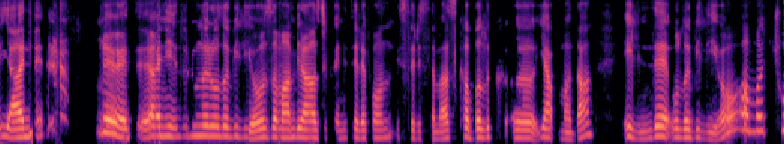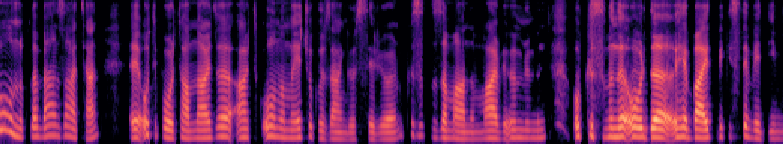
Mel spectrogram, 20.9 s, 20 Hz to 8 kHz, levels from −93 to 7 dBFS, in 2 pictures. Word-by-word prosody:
Yani, 180 +1 +3 1.0
evet, 195 -10 +5 0.2
hani 200 -2 0
durumlar 205 +1 -4
olabiliyor. 190 -5 -2
O 175 - +2
zaman 175 -1 0
birazcık 170 -2 0
hani 160 +1 -18
telefon 165 0 -6
ister 160 - -5
istemez 150 +1 -3
kabalık, 180 -1 -2 0.2
ııı, 165 -1 0
yapmadan 170 - -3 0.4
elinde 180 +2 -1
olabiliyor. 170 - -3
Ama 305 -1 -1
çoğunlukla 200 - -4
ben 210 +2 -4
zaten, 190 -2 -6 0.4
eee, 175 - +2
o 235 - 0
tip 205 -4 -21
ortamlarda 165 +3 -1
artık 175 0 -5
olmamaya 175 -3 -4
çok 185 -2 -13
özen 145 -2 -8
gösteriyorum. 140 +4 -7
Kısıtlı 205 -6 -5
zamanım 145 -4 -4
var 155 -1 +1
ve - - -8
ömrümün 165 +1 -10 0.3
o 200 - 0
kısmını 185 -3 +7
orada 180 -2 +7
heba 175 -2 +6
etmek 170 +2 -2
istemediğim 155 -6 -1
175 Hz, 120 wpm, -22 LUFS, 160-195 Hz, 1.0 s, kısmını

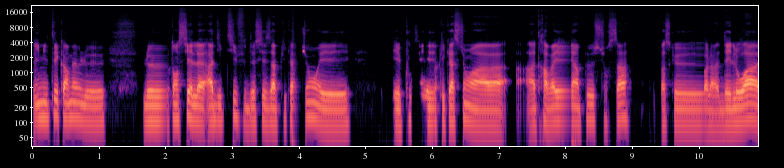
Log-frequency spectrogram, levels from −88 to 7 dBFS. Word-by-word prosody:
limiter 125 +4 -2
quand 125 -1 +2
même 125 -1 -1
le 110 -1 -2 0.5
le 110 0 +2
potentiel 115 0 +1
addictif 110 +4 +1
de 100 +1 -3
ces 105 0 -5
applications 105 +5 -1
et 95 -1 +1 0.6
et - - -1
pousser - - -17
les 100 -1 +1
applications 105 +1 -1
à 90 - +4
à 345 +1 -4
travailler 110 +2 +1
un 105 -1 +2
peu 115 +3 -4
sur 110 -1 -19
ça, 125 +1 +1 0.4
parce 95 0 -7
que 95 -1 -2
voilà, 90 -2 0
des 95 +2 0
lois, 110 +3 +7
105 Hz, 150 wpm, -22 LUFS, 100-115 Hz, 0.6 s, lois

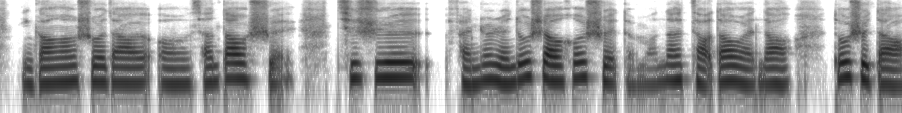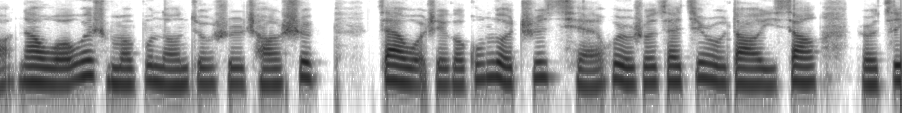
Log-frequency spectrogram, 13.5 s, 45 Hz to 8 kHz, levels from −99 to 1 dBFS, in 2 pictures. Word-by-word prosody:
你 175 - -6
刚 180 +1 +1
刚 190 +1 +1
说 195 -1 0
到， 185 -1 0 0.2
呃， 175 -1 -3
像 185 +1 -3
倒 220 +1 +5
水。 - - -6 0.3
其 225 - -1
实 230 0 +3
反 175 -1 -3
正 210 +1 +1
人 190 -3 +3
都 220 +3 +4
是 240 - +2
要 200 -1 +7
喝 225 +3 +1
水 195 -6 -1
的 175 - -14
嘛， 175 -1 -11
那 205 +1 0
早 190 -4 -1
倒 195 +1 +4
晚 180 -2 -1
倒 175 0 0 0.3
都 230 - +4
是 215 -3 +4
倒， 170 -1 0
那 190 -1 +3
我 175 0 +2
为 245 +4 +3
什 190 -7 -6
么 175 -1 0
不 195 +3 -5
能 175 -2 -1
就 180 0 -5
是 180 -1 -5
尝 175 -1 -3
试 230 +3 0 0.4
在 205 -1 +5
我 175 -2 +1
这 175 - -5
个 170 0 -3
工 215 +5 -4
作 210 -5 +4
之 235 +5 -4
前， 170 -8 -6
或 210 - -2
者 185 -2 +2
说 185 +1 -2
在 195 +1 -1
进 195 +4 -4
入 200 -3 0
到 175 -1 +1
一 170 0 -4
项， 190 +1 +1 0.3
呃， 170 -1 -1
自 170 - -13
185 Hz, 260 characters per minute, -21 LUFS, 175-210 Hz, 0.4 s, 要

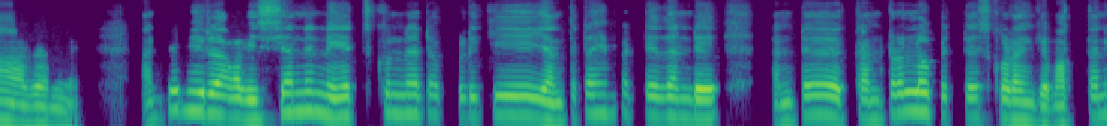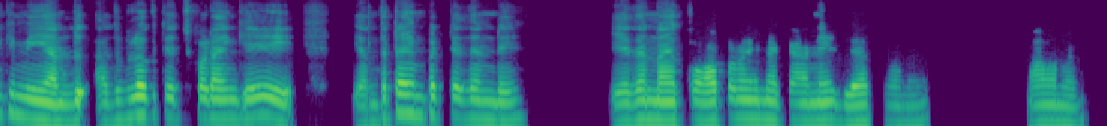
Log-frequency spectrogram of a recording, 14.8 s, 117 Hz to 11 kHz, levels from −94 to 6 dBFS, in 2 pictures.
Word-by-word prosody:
అదండి. 120 -5 -3 0.5
అంటే, 155 +9 -5
మీరు 200 -2 +4
ఆ - - +6
విషయాన్ని 195 +7 +2
నేర్చుకునేటప్పటికి 175 0 -2 0.3
ఎంత 135 -1 -4
టైం 185 0 -2
పట్టేదండి? 165 -3 +3 0.5
అంటే, 135 +6 -2 0.3
కంట్రోల్లో 190 +7 +3
పెట్టేసుకోడానికి 155 -6 -1
మొత్తానికి 170 +9 -5
మీ 150 - +3
అందు 130 +1 +1
అదుపులోకి 165 +5 +2
తెచ్చుకోడానికి, 155 0 0 0.7
ఎంత 130 +6 -6
టైం 185 -2 +3
పట్టేదండి? 150 -4 -2 0.8
ఏదన్నా 145 0 +2 0.2
కోపం 140 +3 +1
అయిన 150 -1 -1
కానీ, 135 +1 -1
ద్వేసం 125 0 -1
అయిన. 120 +1 -14 0.8
అవునా? 125 -1 -6
155 Hz, 110 wpm, -24 LUFS, 135-170 Hz, 0.8 s, ఆ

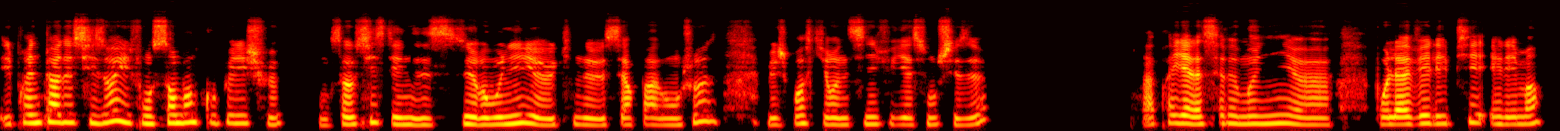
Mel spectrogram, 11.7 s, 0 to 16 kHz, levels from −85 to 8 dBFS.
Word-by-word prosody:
ils 200 - -7
prennent 240 -1 +3
une - - +2
paire 255 -1 +7
de 250 - +2
ciseaux 245 +2 +1
et - - +3
ils 250 - +1
font 220 -1 0
semblant 235 +4 +4
de - - -4
couper 230 -1 -7
les 225 0 -1
cheveux. 195 -1 -3 0.3
Donc 170 - -13
ça 195 +2 +4
aussi, 240 +5 -1
c'était 205 -5 -2
une 190 -2 0
heu, 185 - -1
c 190 - -4
cérémonie 205 +3 +3
heu, 180 -2 +1
qui 200 - -16
ne 180 -2 -1
sert 185 +1 -1
pas 190 0 0
à - - -1
grand-chose, 185 +11 -4 0.4
mais 185 - -4
je 175 - 0
pense 220 +1 -2
qui 190 - -5
ont 190 - +2
une 185 - -2
signification 190 -1 -4
chez 180 -3 -1
eux. 230 - -4 1.2
Après 230 - -4
il - - +2
y - - +10
a - - +8
la 205 - +5
cérémonie, 215 +1 -1
heu, 190 -1 -1 0.3
pour 200 0 +1
laver 200 +3 +5
les 215 0 -2
pieds 235 +2 -5
et 205 0 -4
les 200 0 -1
mains. 210 +4 0
205 Hz, 265 wpm, -22 LUFS, 190-230 Hz, 1.2 s, y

